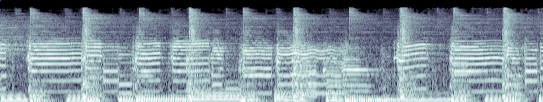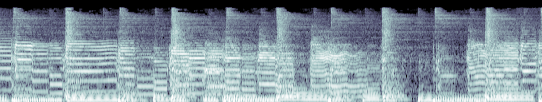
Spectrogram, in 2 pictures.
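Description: Background music: guitar-led rock with a heavy bass line and a steady beat.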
